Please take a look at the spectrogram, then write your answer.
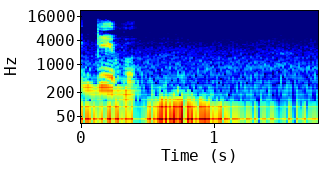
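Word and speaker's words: give: यहाँ पे देखिए क्या है कि गिव, नहीं ना हो, लेकिन फिर भी यहाँ पे क्या है कि जी के बाद आई आ रहा है।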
